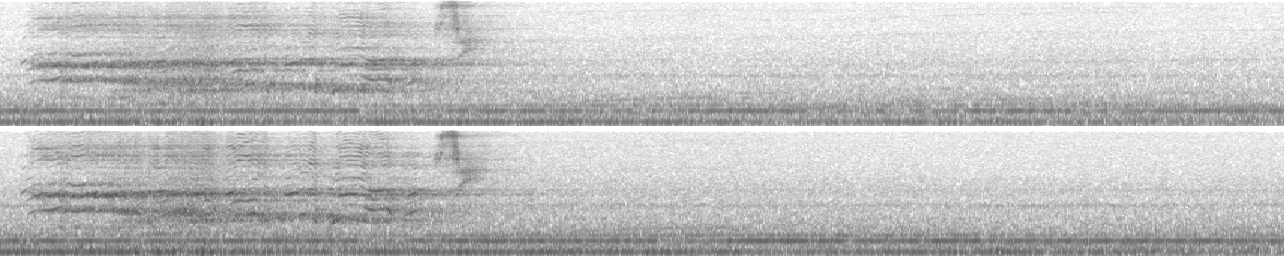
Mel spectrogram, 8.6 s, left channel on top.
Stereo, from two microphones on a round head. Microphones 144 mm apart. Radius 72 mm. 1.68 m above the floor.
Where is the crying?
20° right (ahead or behind), 3.5 m.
